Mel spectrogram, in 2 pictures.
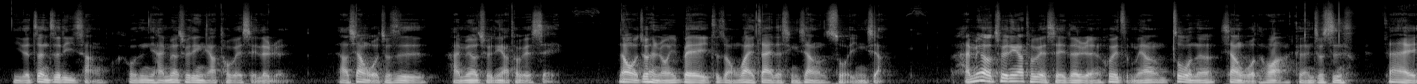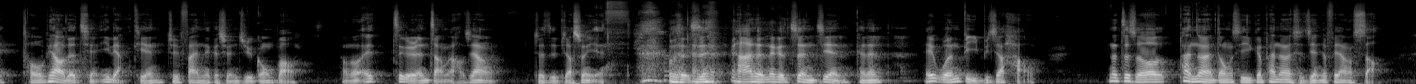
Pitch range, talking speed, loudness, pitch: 90-110 Hz, 310 characters per minute, -20 LUFS, 95 Hz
